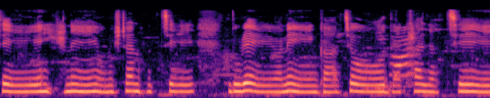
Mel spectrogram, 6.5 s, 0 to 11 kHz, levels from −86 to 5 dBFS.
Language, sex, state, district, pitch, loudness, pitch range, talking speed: Bengali, female, West Bengal, Jhargram, 225 Hz, -17 LUFS, 220-235 Hz, 90 wpm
